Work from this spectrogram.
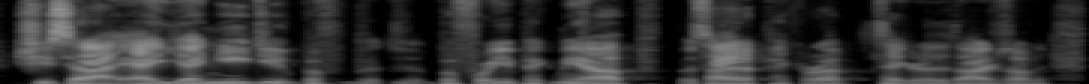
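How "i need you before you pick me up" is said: mock-distressed, acted-out voice. A speaker retelling an anxious call from their mother before a doctor's appointment, to a listener. imitating a distressed mother. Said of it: "the real distress in her voice".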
